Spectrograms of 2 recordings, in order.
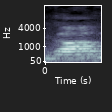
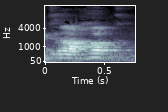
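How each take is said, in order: First: "गाहक" as gaahak, no r after g; missing r sound. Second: "ग्राहक" as graahak, r right after g; correct gr cluster. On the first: Teacher rejects the everyday form for pupils, "गाहक" without r. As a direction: go from g straight to the long a in "गाहक". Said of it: "गाहक नहीं होता". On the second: Teacher gives pupils the right form, "ग्राहक" with gr. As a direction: sound the gr at the start of "ग्राहक". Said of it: "वो होता है". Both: Shown as a demonstration.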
